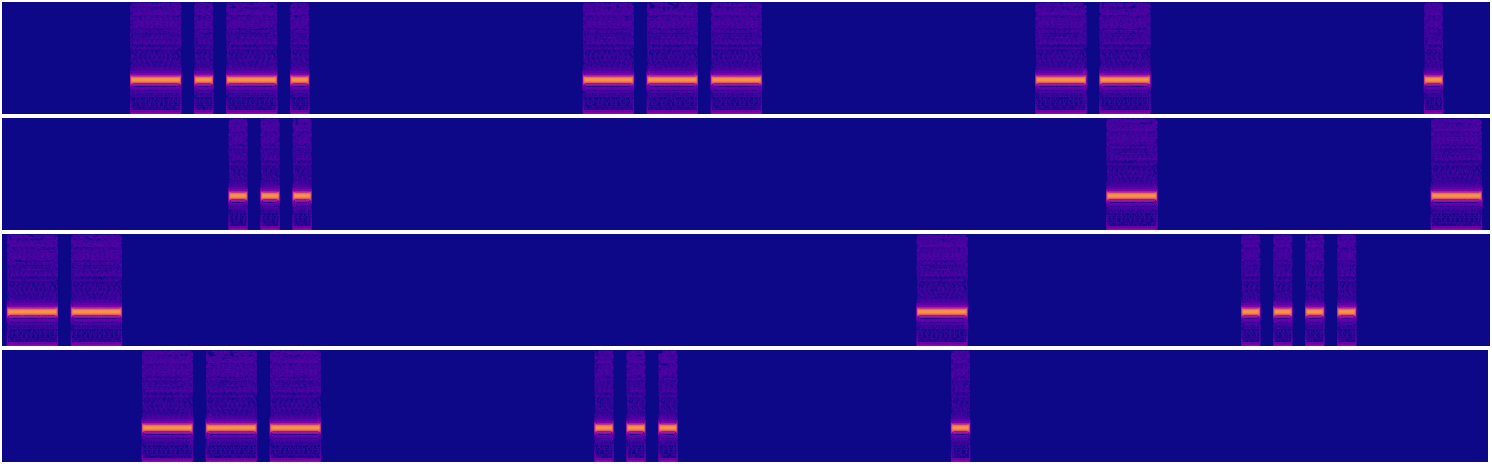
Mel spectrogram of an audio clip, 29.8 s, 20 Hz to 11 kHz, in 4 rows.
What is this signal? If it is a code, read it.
Morse code, heard as a keyed tone, about 15 wpm, spaced as for 5 wpm, 1000 Hz. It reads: COMES TO THOSE
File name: qotdfiles / 5wpm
